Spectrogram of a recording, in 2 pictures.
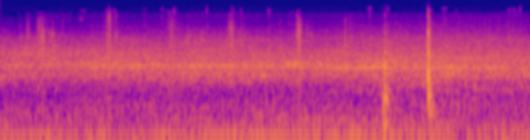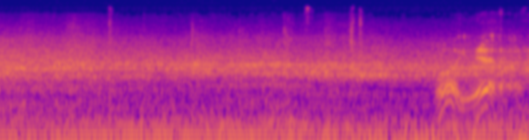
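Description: Steady rumble of passing road traffic, with two sharp clicks about four seconds in as the RV's truck-cab door is unlatched and swung open.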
